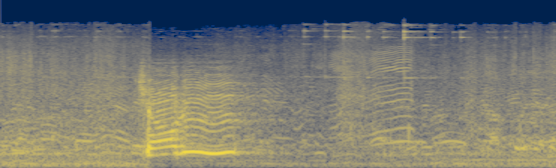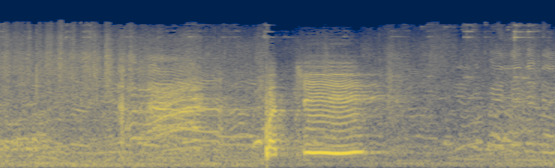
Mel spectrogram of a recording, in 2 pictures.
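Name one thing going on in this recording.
Men in a distant crowd shout loudly outdoors.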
